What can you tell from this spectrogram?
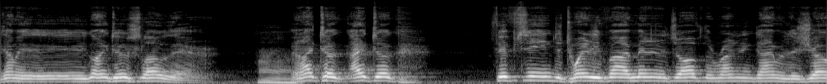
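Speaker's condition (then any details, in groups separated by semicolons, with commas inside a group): Parkinson's; worsening, often debilitating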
